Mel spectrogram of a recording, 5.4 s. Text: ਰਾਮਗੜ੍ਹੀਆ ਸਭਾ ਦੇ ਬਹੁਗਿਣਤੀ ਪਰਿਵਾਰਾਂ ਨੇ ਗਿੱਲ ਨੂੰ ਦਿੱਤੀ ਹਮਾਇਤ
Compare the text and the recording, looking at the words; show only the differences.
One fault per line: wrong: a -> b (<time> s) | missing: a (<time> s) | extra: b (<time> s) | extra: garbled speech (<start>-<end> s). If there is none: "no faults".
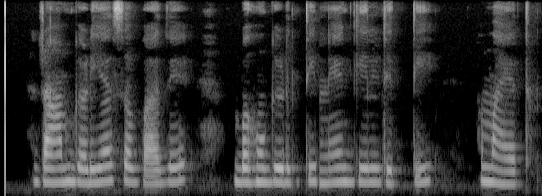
missing: ਪਰਿਵਾਰਾਂ (3.2 s)
missing: ਨੂੰ (3.8 s)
